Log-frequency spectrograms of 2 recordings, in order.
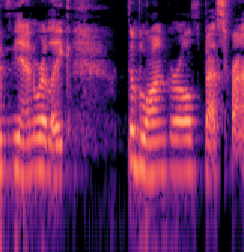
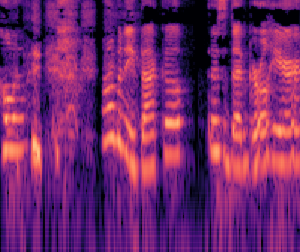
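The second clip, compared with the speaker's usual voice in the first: casual, unbothered, super chill cop voice, pitched up; 6 semitones higher than usual. Retelling a movie cop finding a body: imitating a super chill cop. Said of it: "and super chill".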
